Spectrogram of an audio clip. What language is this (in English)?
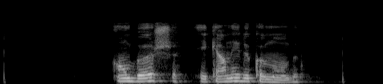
French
